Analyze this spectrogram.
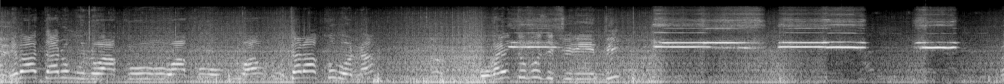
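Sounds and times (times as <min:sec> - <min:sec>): safety whistle blasts: 0:05.1 - 0:05.7, 0:06.6 - 0:09.7.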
